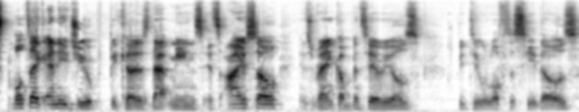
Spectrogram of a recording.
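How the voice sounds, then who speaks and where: Music plays in the background as a man with a Dutch accent speaks at a moderate pace, using a fairly low pitch and ordinary pitch variation. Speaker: mobile game YouTuber. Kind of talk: gameplay commentary.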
